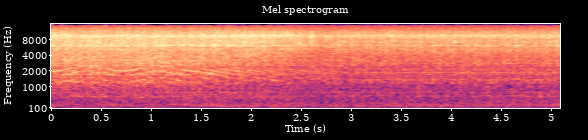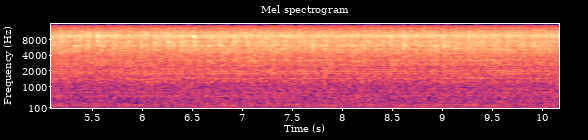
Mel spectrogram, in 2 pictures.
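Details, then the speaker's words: 1996 Chevy S10 2.2 L with over 260,000 miles, cylinder misfire persisting and no longer an injector problem; rough idle with a steady stumble and popping, likely caused by a broken spark plug wire. "well it's better but definitely there's still this fire it's not no longer injector problem something else is going on"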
